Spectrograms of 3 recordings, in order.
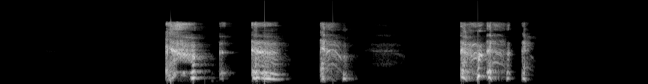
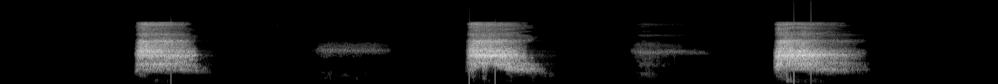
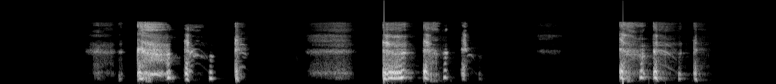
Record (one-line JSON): {"cough_length": "6.5 s", "cough_amplitude": 32767, "cough_signal_mean_std_ratio": 0.35, "exhalation_length": "10.0 s", "exhalation_amplitude": 30117, "exhalation_signal_mean_std_ratio": 0.35, "three_cough_length": "7.8 s", "three_cough_amplitude": 32767, "three_cough_signal_mean_std_ratio": 0.33, "survey_phase": "beta (2021-08-13 to 2022-03-07)", "age": "45-64", "gender": "Female", "wearing_mask": "No", "symptom_cough_any": true, "symptom_sore_throat": true, "symptom_fatigue": true, "symptom_onset": "2 days", "smoker_status": "Prefer not to say", "respiratory_condition_asthma": false, "respiratory_condition_other": false, "recruitment_source": "Test and Trace", "submission_delay": "1 day", "covid_test_method": "RT-qPCR"}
